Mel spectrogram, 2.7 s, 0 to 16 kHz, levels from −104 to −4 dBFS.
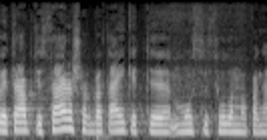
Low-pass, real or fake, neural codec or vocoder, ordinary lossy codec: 14.4 kHz; real; none; MP3, 64 kbps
